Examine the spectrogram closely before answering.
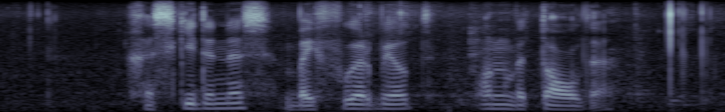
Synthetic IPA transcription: χəskidənəsbəjfuərbiəlˠtʔɔnbətɑːlˠdə̰

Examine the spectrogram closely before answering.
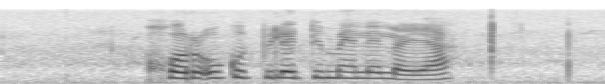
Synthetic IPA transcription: χʊɾɪʊkʊpilatumɛlɛlɔja

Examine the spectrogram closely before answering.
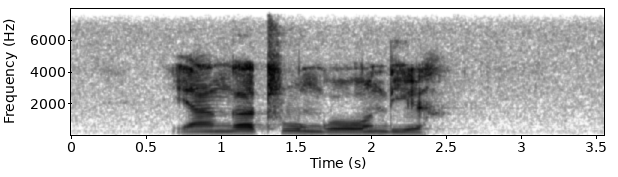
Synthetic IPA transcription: jaŋɡatʰuŋɡɔɦond̪iːɺa

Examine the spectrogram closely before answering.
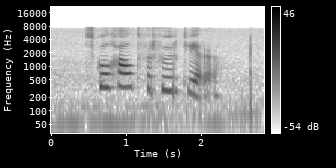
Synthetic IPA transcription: skuəlˠχælˠtfərfuːrkliəɾə̰

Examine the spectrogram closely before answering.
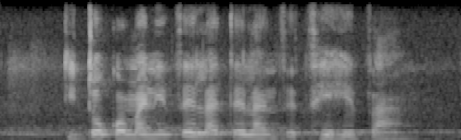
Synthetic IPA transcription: d̥itʼɔkʼɔmanet͡selatʼɛlaŋ̩t͡set͡sʰehet͡saːŋ̩

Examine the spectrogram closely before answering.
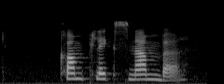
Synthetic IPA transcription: kʰɔ̃mpʰlɛksnãmbə

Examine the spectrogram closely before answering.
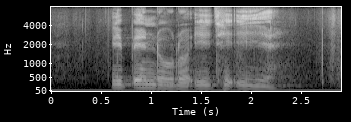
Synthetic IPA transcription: ipʼendʱulɔʔitʰiʔiːjɛ

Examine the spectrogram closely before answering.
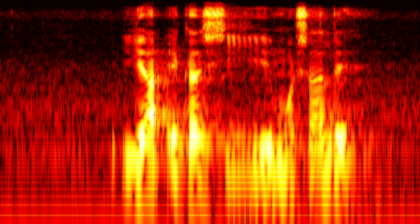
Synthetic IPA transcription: jaʔɪkʼaʃijemɔʃalɪ

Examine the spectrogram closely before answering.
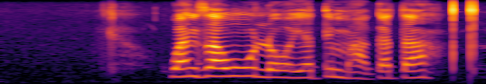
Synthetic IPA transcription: wand͡zawulɔjatim̤akata

